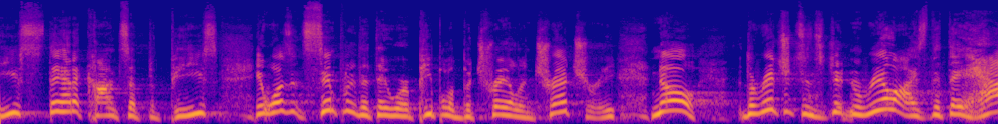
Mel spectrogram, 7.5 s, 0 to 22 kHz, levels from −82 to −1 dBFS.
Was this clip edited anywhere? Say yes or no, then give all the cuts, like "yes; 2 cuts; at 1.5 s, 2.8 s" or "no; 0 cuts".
yes; 1 cut; at 6.2 s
